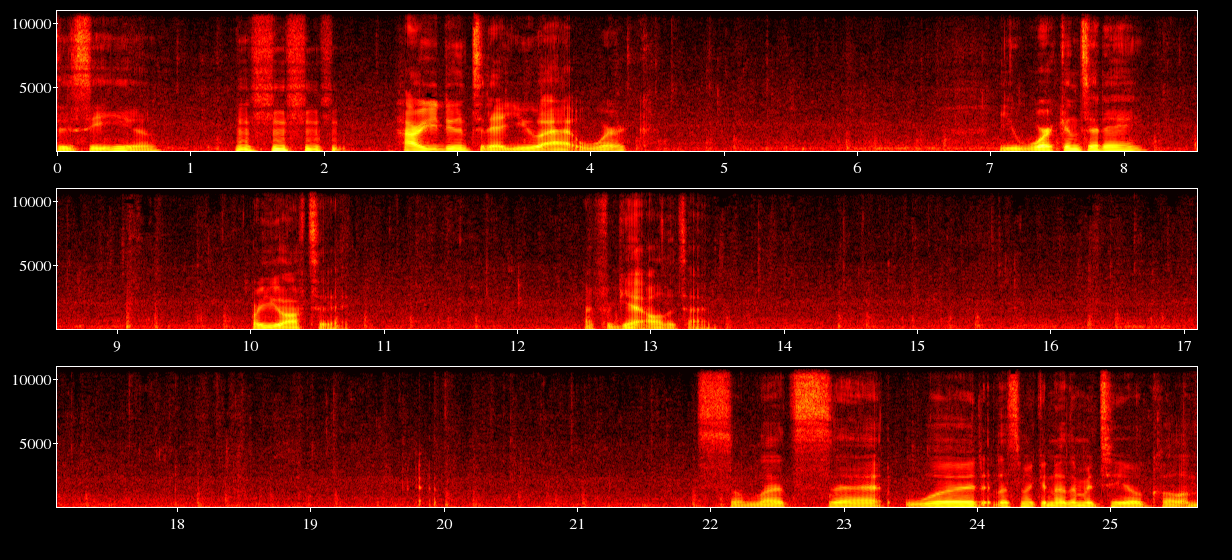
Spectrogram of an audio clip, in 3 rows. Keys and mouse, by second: 5.6 click, 16.4 click, 23.4 click, 24.2-25.3 drag.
